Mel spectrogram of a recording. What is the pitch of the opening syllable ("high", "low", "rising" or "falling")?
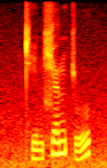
low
